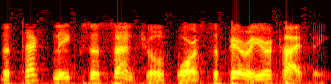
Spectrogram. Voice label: techniques superior typing, Quirky Female Typing Instructor; VOCALS and SPOKEN WORD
